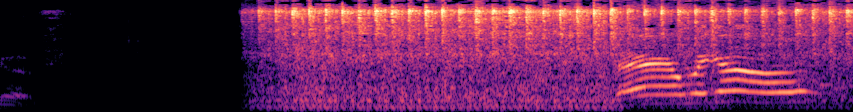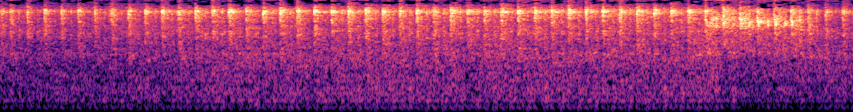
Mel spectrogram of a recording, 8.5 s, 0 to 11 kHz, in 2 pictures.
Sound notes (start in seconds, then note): 1.2 engine running noise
